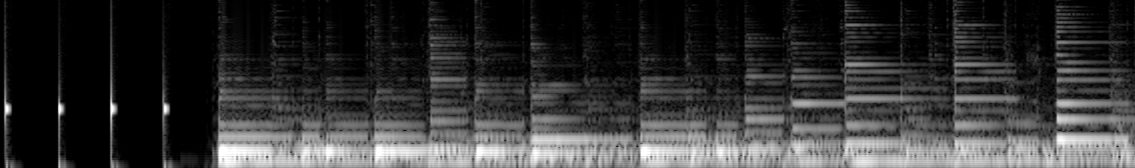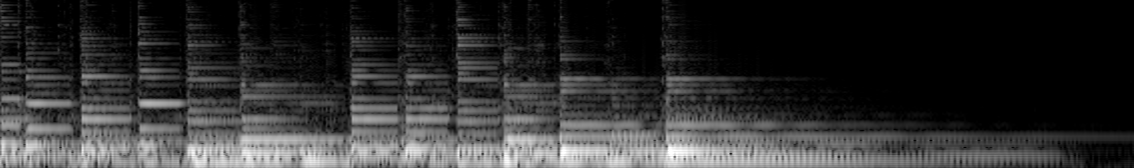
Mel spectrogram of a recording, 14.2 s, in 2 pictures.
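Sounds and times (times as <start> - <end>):
fast guitar folk tune without metronome: 1.3 - 13.2.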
